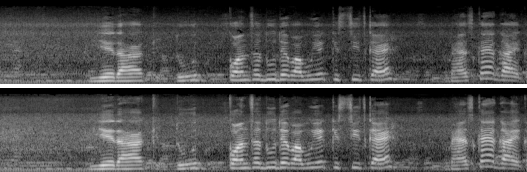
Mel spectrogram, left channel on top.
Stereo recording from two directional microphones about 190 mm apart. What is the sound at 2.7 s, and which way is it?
Speech, 15° left (ahead or behind).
